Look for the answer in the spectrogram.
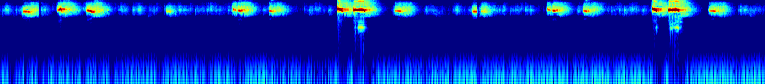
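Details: Common kingfisher during mating, giving short, shrill, high whistled notes singly or in quick doublets, about a dozen across seven seconds with quiet gaps between; two louder, sharper bursts stand out, otherwise near silence.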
